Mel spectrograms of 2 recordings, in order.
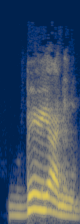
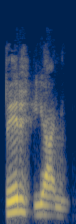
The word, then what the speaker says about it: biryani: I pronounce it right Biryani b i r y n i birani bani Now isn't there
